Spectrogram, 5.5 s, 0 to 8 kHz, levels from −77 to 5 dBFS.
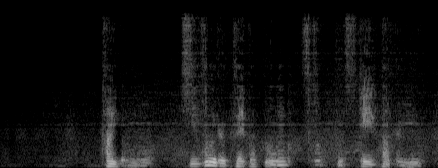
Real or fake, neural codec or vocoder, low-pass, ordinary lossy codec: fake; codec, 44.1 kHz, 0.9 kbps, DAC; 7.2 kHz; none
